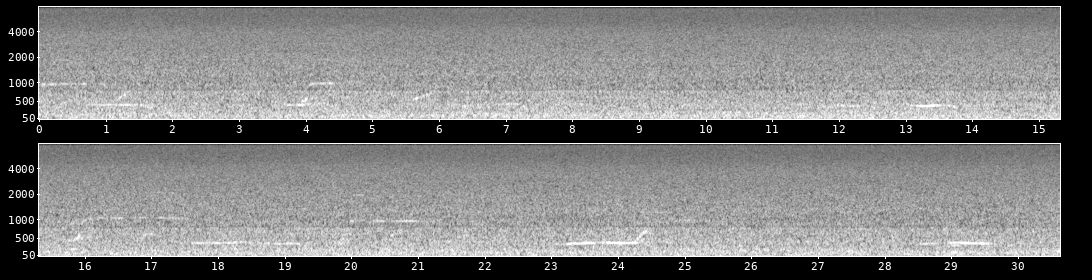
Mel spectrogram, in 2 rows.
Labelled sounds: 4.1	4.3	humpback whale, 0.90 to 1.0 kHz

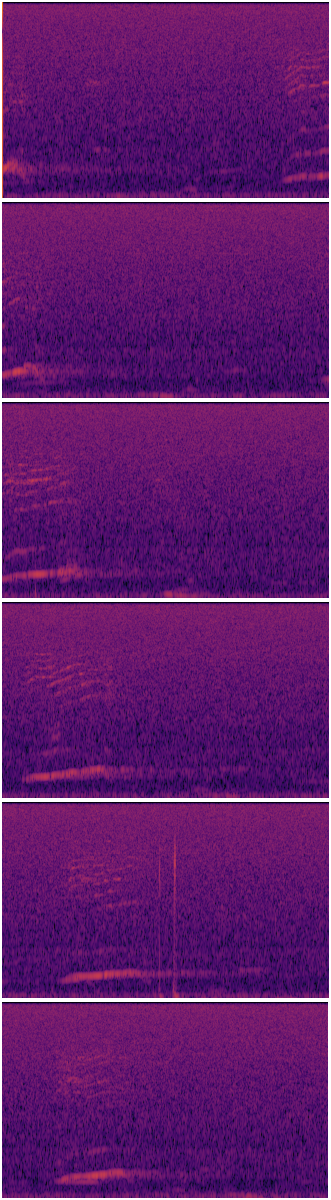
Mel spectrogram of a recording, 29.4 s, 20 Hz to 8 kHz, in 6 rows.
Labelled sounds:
4.2	5.1	humpback whale, 1.9 to 2.9 kHz
10.0	10.8	humpback whale, 1.6 to 2.9 kHz
15.1	16.2	humpback whale, 1.7 to 3.1 kHz

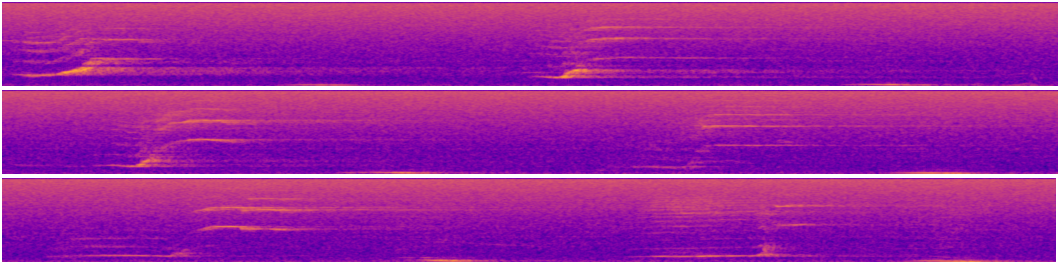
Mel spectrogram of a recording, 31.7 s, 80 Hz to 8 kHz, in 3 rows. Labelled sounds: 0.0	1.6	humpback whale, 0.80 to 3.2 kHz
5.4	6.6	humpback whale, 0.96 to 3.3 kHz
7.7	8.0	humpback whale, 1.0 to 1.1 kHz
11.7	13.1	humpback whale, 0.80 to 5.5 kHz
17.4	18.5	humpback whale, 1.0 to 4.4 kHz
21.8	22.1	humpback whale, 0.83 to 0.99 kHz
23.0	24.1	humpback whale, 1.2 to 4.0 kHz
27.7	29.3	humpback whale, 1.4 to 3.1 kHz

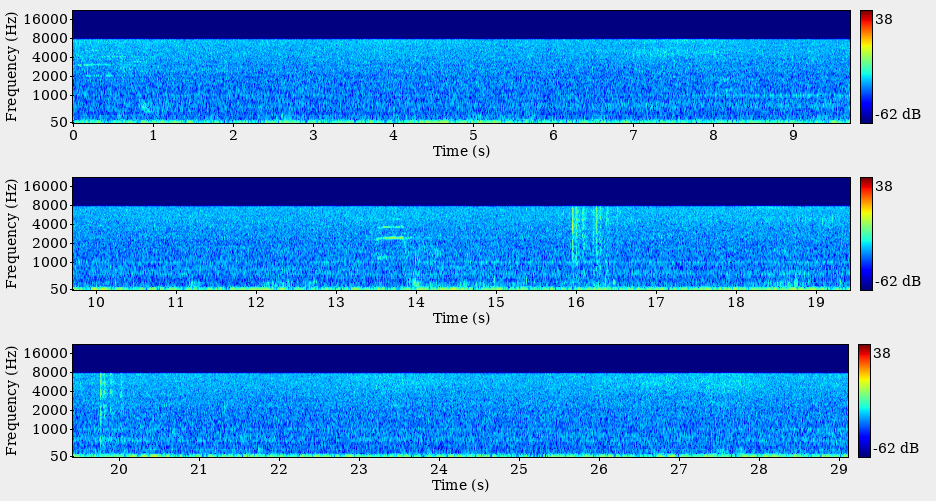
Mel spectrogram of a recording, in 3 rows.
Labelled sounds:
0.0	0.8	killer whale, 2.0 to 4.1 kHz

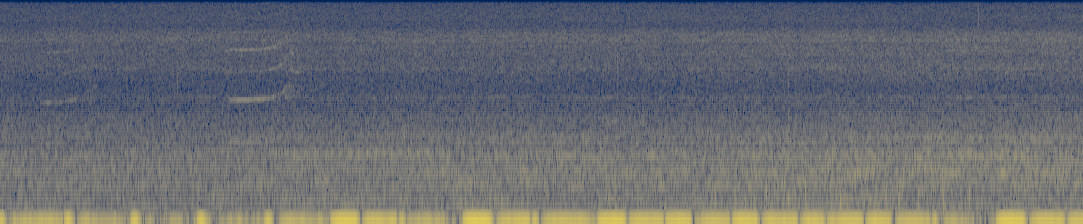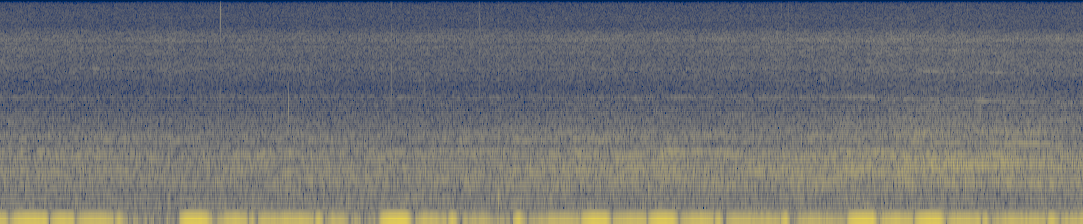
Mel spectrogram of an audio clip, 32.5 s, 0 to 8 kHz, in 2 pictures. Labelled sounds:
0.6	1.8	killer whale, southern resident, J pod, call S01, 1.8 to 4.7 kHz
3.3	4.8	killer whale, southern resident, J pod, call S01, 1.9 to 8.0 kHz

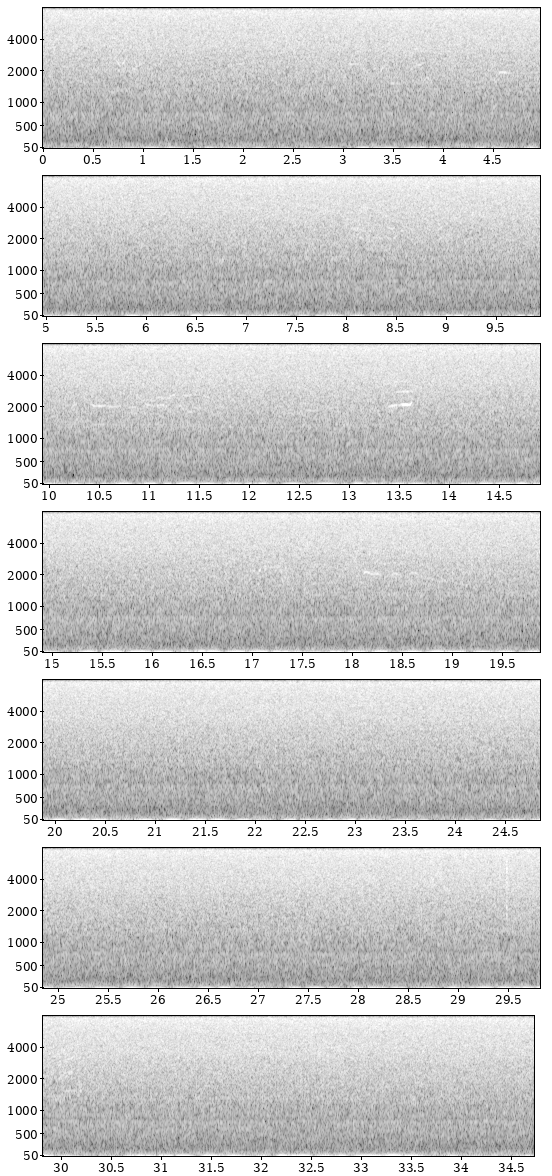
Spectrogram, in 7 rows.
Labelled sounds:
10.4	10.7	killer whale, 2.0 to 2.1 kHz
13.4	13.7	killer whale, 2.0 to 2.2 kHz

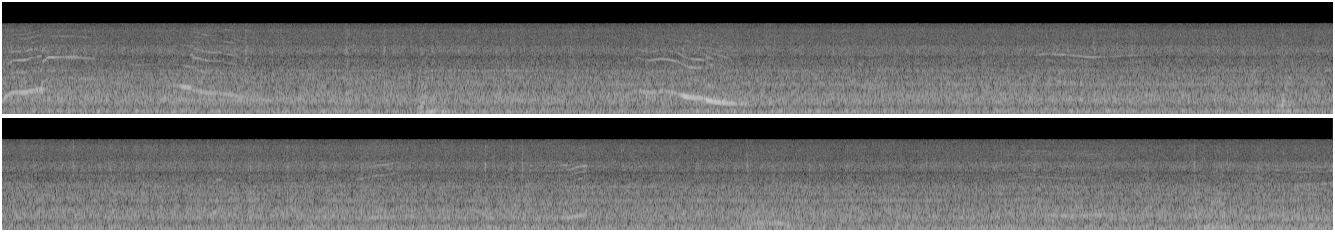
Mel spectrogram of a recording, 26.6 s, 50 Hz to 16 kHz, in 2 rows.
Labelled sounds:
0.0	1.0	humpback whale, 0.78 to 5.2 kHz
1.3	2.2	humpback whale, 0.78 to 2.8 kHz
6.3	7.1	humpback whale, 0.78 to 3.1 kHz
10.3	11.4	humpback whale, 2.5 to 2.9 kHz
17.0	17.3	humpback whale, 2.2 to 3.5 kHz
19.0	19.2	humpback whale, 2.8 to 3.3 kHz
23.7	24.1	humpback whale, 2.0 to 2.3 kHz

